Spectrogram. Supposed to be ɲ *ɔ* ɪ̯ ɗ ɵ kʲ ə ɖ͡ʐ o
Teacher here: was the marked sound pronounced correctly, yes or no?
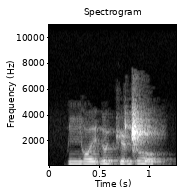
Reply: yes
